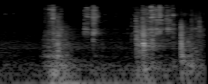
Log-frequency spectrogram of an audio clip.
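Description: keys jangling

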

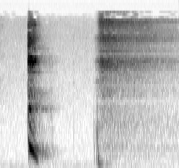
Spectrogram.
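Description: hiccup

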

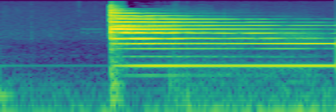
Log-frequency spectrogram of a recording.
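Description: gong being struck

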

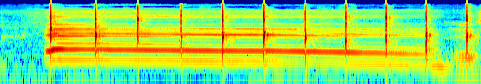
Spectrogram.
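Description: applause sound effect

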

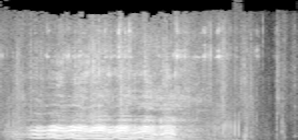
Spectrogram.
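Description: horse neighing

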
